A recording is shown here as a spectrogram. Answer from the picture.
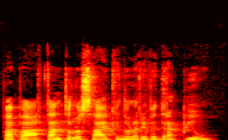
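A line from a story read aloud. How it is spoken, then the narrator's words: Light, almost offhand tone. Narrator (Italian): Parlò in tono leggero, quasi superficiale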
